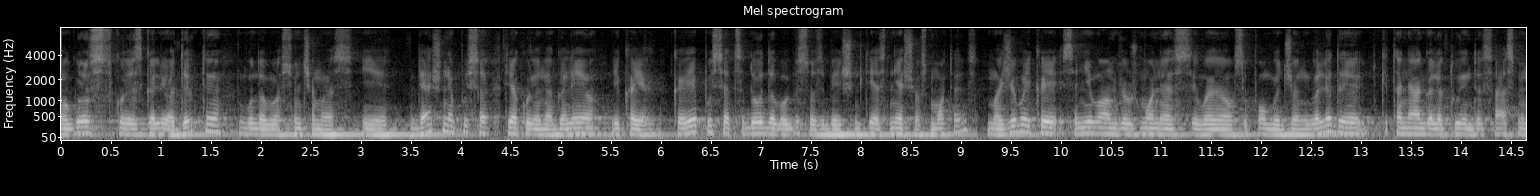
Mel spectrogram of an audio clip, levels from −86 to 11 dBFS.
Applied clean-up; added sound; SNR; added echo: none; none; none; none.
